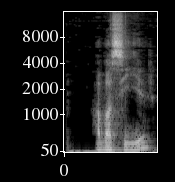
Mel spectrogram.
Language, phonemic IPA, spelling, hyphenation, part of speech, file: Norwegian Bokmål, /abaˈsiːər/, abasier, a‧ba‧si‧er, noun, Nb-abasier.ogg
- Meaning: indefinite plural of abasi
